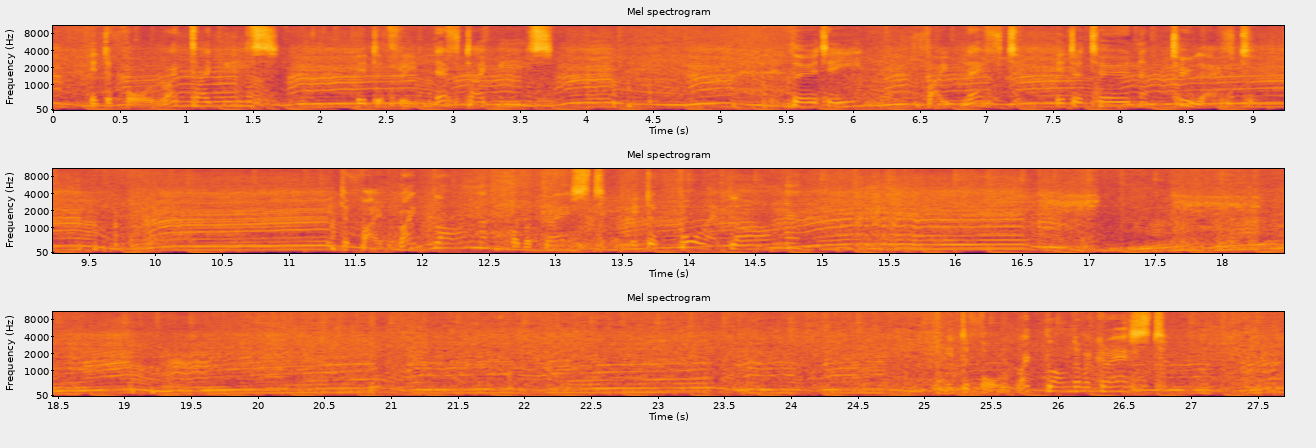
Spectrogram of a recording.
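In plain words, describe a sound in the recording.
A car engine revs high and drops as gears shift.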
